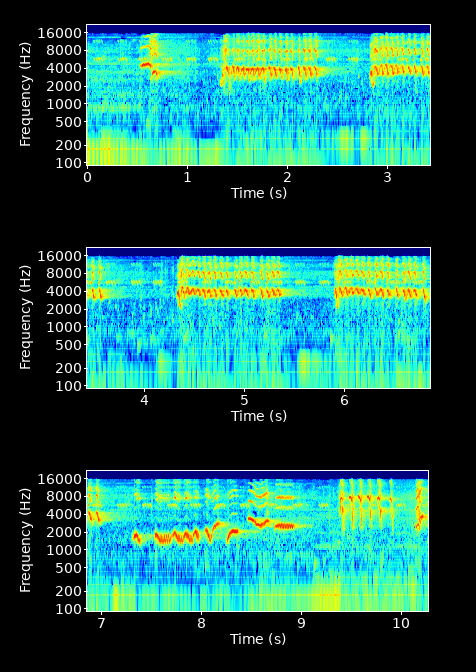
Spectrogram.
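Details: Singing white-rumped shama, played as therapy for stressed caged birds: repeated bursts of dry, buzzy, rattling high notes about a second long, broken by a short run of clear rising whistles.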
